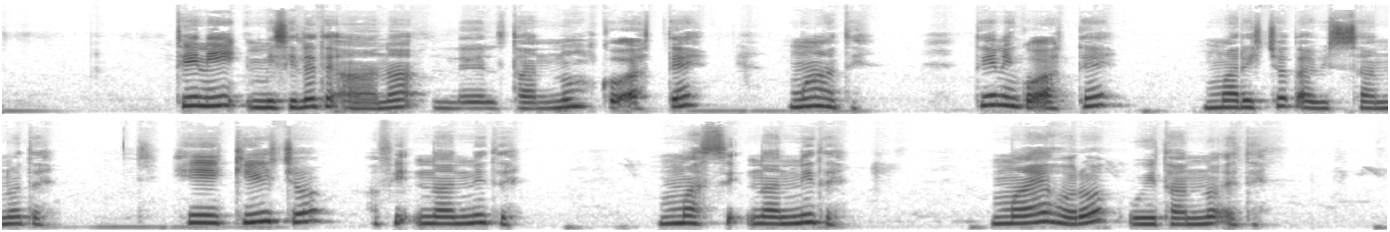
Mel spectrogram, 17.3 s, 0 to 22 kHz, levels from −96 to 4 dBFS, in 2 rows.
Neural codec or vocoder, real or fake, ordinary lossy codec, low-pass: none; real; MP3, 96 kbps; 19.8 kHz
